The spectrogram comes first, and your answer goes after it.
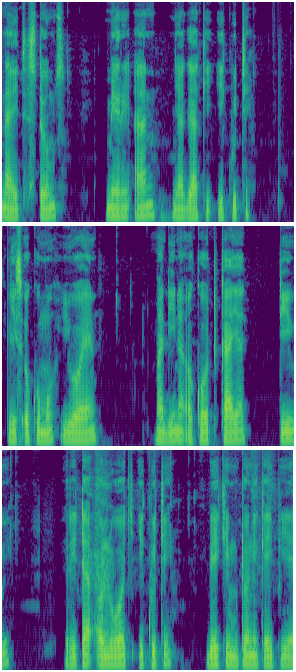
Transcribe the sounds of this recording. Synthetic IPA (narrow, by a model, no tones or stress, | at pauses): naɪtstoms | meɾiʔanɲaɡakiikwiti | lisokumojuɔɛn | madinaʔɔkotkaja | tiwi | ɾita̰ʔɔlwot͡ʃikwiti | bekimutonikajpiɛ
